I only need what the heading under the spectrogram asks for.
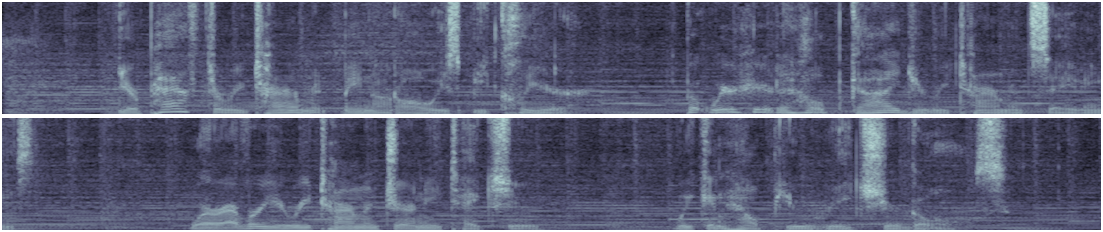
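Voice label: Retirement Goals, voice over demos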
